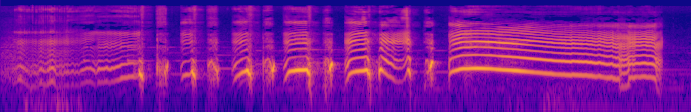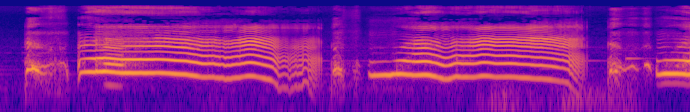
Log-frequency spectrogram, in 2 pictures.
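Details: Two-and-a-half-month-old baby boy briefly waking in his father's arms before sleep: soft, whimpering cries building into longer wails over faint lullaby music; normal fussy infant cry.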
